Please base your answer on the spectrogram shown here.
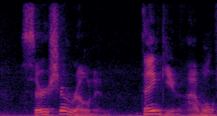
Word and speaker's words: Saoirse: book yeah it's beautiful it rhymes with inertia as she says surgeons Saoirse inertia Saoirse Ronan thank you I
